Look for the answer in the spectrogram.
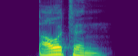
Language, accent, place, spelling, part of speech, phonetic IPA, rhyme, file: German, Germany, Berlin, Bauten, noun, [ˈbaʊ̯tn̩], -aʊ̯tn̩, De-Bauten.ogg
- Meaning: plural of Bau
